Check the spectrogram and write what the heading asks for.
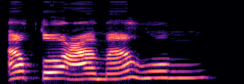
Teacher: آپ میم ساکنہ کو اظہار کے ساتھ پڑھیں گے کیونکہ بعد والا لفظ تو ہم پڑھ ہی نہیں رہے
